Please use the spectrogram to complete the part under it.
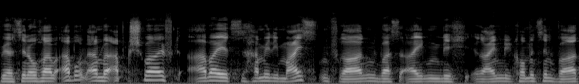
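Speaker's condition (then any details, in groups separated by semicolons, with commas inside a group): Cleft palate; has a cold at recording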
